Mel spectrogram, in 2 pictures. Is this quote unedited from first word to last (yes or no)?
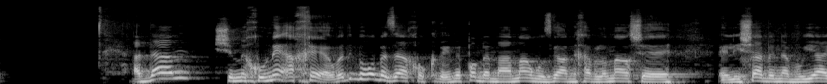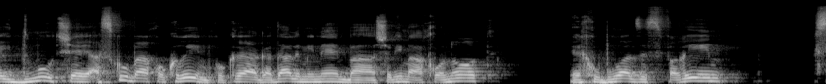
yes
